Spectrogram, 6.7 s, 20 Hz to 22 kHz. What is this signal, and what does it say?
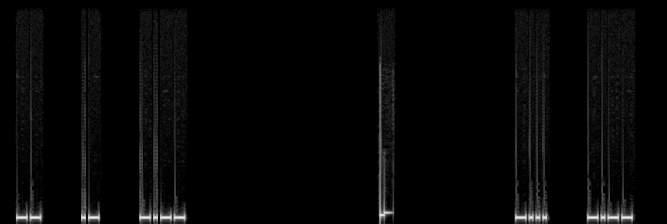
Morse code, heard as a keyed tone, about 34 wpm, spaced as for 16 wpm, 700 Hz. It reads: MAY BY
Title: 4x Character Spacing - Top 200 Words - 35wpm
